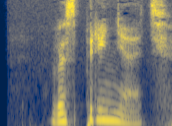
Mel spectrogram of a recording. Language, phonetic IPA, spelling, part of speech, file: Russian, [vəsprʲɪˈnʲætʲ], воспринять, verb, Ru-воспринять.ogg
- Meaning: 1. to perceive, to apprehend 2. to appreciate, to take in (to be aware of)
